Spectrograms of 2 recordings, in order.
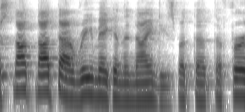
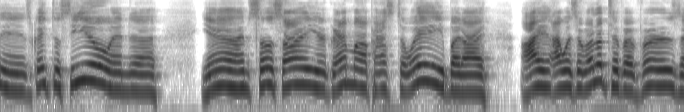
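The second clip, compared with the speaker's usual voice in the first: higher, chummy greeting voice; lightly voiced cousin, higher and friendly; cousin Danny greeting; 5 semitones higher than usual. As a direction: play the eager long-lost cousin, pitched up.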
